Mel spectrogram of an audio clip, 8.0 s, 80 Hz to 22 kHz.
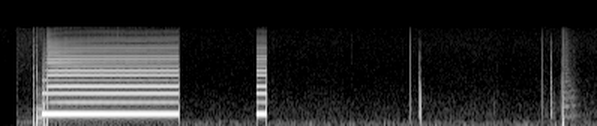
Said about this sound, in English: Before we go, let's dial the last digit 0 on that same phone line that we've been calling over and over within Benson.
